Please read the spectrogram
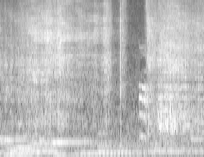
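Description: Background music with held low notes under a hissing wash, and a few short higher tones that step down in pitch a little before the three-second mark.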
